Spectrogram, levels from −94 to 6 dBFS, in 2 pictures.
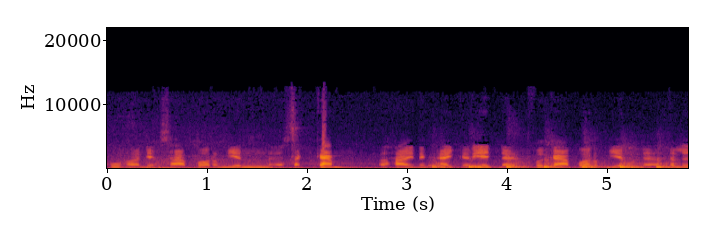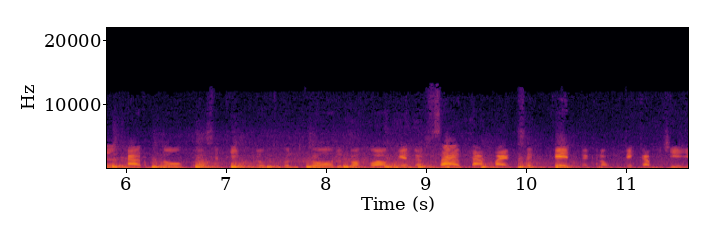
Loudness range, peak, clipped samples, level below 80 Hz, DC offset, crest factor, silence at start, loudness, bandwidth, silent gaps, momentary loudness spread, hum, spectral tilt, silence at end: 2 LU; -6 dBFS; under 0.1%; -72 dBFS; under 0.1%; 22 dB; 0 s; -29 LUFS; 13 kHz; none; 9 LU; none; -6 dB/octave; 0 s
